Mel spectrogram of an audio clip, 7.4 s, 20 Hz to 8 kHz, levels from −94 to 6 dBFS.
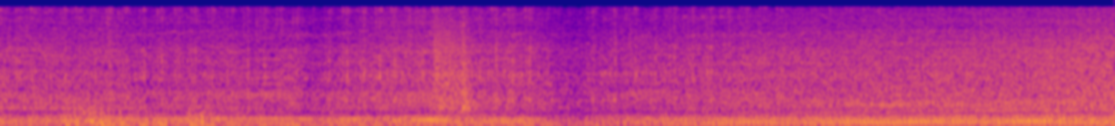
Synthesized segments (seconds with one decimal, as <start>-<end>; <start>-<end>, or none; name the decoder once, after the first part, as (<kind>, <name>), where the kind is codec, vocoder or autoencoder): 1.5-2.1 (codec, SNAC)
